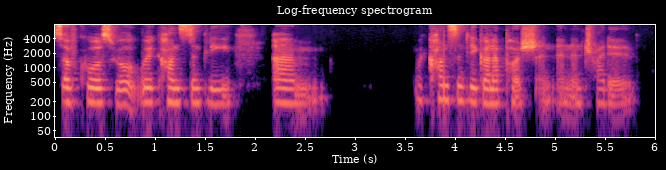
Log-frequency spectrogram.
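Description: The recording is very clean, with a silent background. A woman of medium pitch talks at a fairly quick pace, with vocal fry. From South Africa, Port Elizabeth. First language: French. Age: 20s. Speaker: chess master and chess coach. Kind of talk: casual interview chat.

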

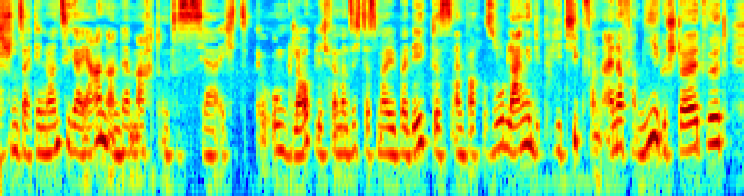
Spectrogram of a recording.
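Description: On a very clean recording with a silent background, a woman speaks in a somewhat breathy voice with a dark, mellow tone. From Germany. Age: 20s. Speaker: student, Armenian diaspora youth activist. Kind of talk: casual interview.

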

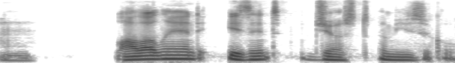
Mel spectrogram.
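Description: A man has an unremarkable speaking voice at medium pitch with ordinary pitch variation. The sound is dry and close, with no echo. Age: young. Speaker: podcast host. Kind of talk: casual chat.

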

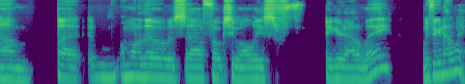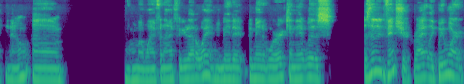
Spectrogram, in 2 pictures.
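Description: This man has an unremarkable speaking voice at a medium pitch, with ordinary pitch variation. His loudness stays very even, and his pace is moderate. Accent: American. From rural Oklahoma. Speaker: web developer and architect. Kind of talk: casual interview chat.

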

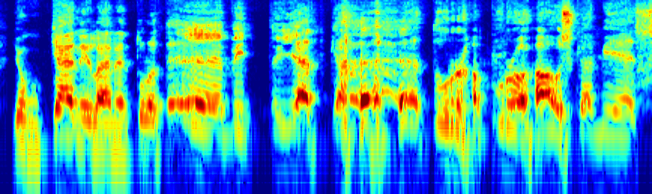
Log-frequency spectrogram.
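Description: A man with an English accent talks at a moderate pace, the sound dry and close with no echo. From Canada, Finnish immigrant family. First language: English (speaking Finnish). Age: 40s. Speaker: professional wrestler. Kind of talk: casual chat.

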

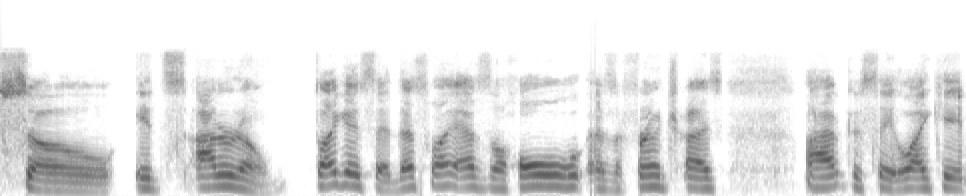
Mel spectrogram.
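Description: An American accent comes through with a dry, close sound and no echo. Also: man, high pitch for a man, ordinary pitch variation, moderate pace. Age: 30s. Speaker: podcast host. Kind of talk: casual chat.

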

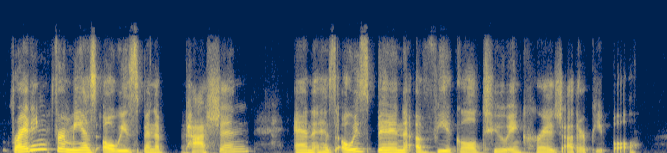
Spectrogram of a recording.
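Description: Speaking at a moderate pace with an American accent, a woman uses a normal speaking voice at medium pitch with lively intonation, on a very clean recording with a silent background. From US Northeast (Boston, then New Jersey). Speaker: blogger and stylist. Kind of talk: interview conversation.

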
